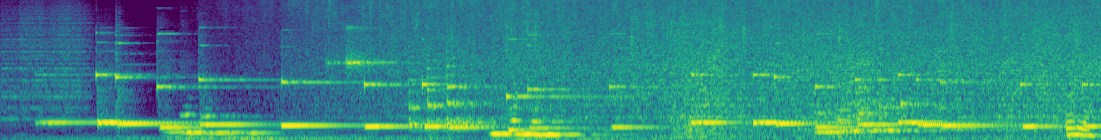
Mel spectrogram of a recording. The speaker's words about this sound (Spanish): Llegó la lluvia. Viene con lluvia.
